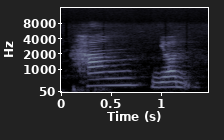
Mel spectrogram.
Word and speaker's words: 학년: The pronunciation, there is a little bit change in the pronunciation. 학년.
